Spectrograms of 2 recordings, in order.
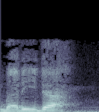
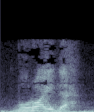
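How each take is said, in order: First: The first syllable has an 'a' vowel. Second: The first syllable has a 'u' vowel. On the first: The speaker calls it wrong. "bukan Baridah" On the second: The speaker calls it right. "Jadi bacanya jelas. Buraidah"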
